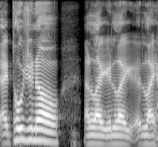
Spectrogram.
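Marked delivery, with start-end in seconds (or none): 0.0-0.8 shouted high and loud at mom; angry shout. Retold or imitated. Son yelling at his mom about breakfast, loud and angry. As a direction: snap it out, fed up and yelling. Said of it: "I was like".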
